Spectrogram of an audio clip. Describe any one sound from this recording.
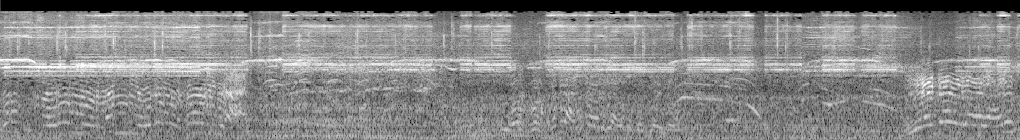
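A man shouts excitedly over a loudspeaker.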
